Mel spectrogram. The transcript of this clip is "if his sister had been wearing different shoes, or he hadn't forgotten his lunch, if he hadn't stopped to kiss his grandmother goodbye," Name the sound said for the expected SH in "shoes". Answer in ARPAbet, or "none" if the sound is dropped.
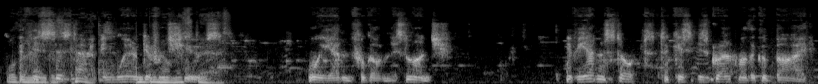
SH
